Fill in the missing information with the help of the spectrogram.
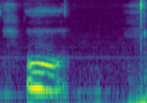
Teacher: it's a voice sound, comes from my throat, and I just breathe out through my mouth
